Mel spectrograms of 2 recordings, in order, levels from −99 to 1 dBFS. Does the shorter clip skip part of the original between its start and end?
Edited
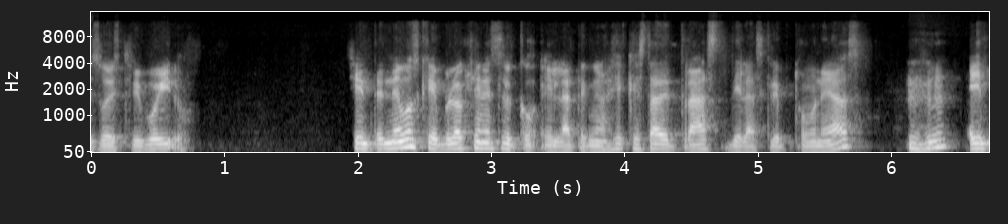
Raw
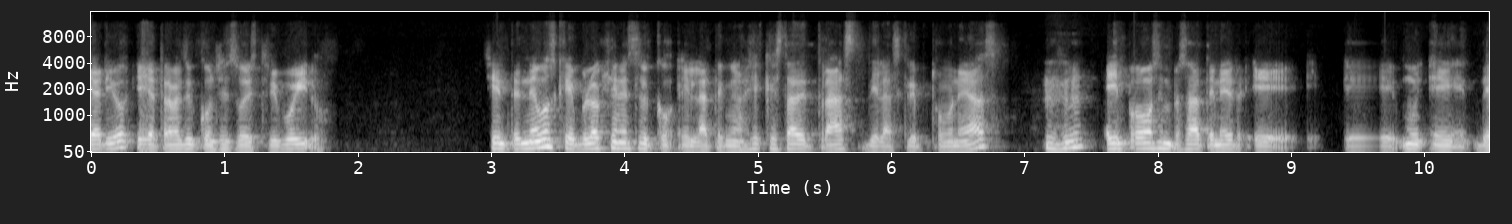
no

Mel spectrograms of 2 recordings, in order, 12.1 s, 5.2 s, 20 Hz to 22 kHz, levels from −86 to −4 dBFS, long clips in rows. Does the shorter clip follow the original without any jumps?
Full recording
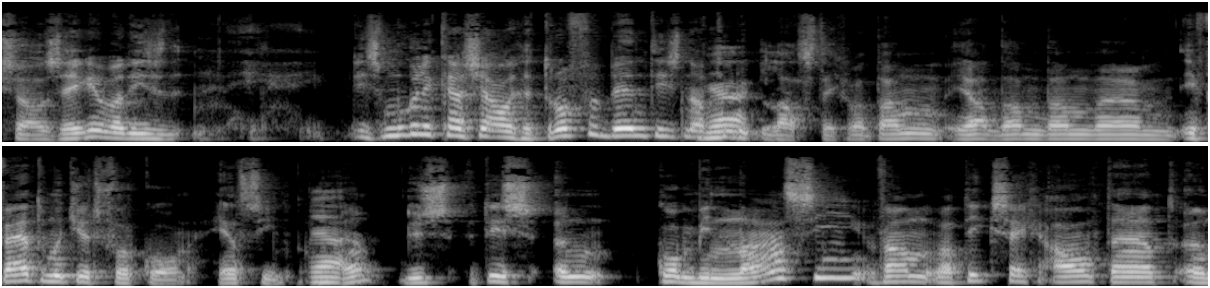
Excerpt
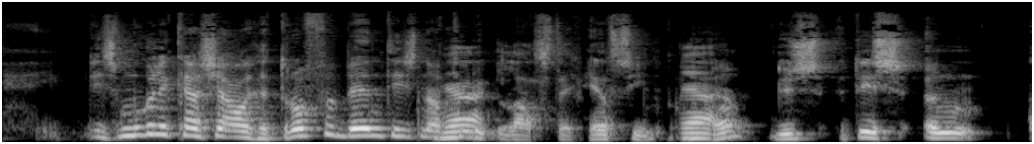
no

